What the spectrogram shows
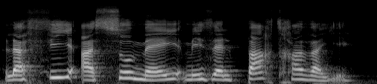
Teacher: Here we have a y sound at the end of sommeil for sleep and in the middle of travailler to work.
